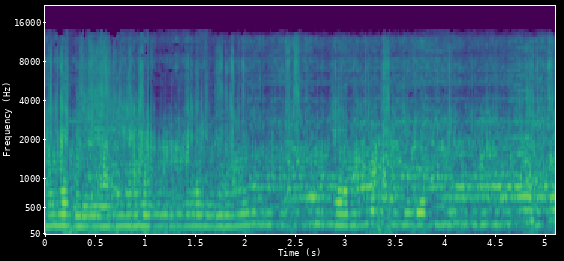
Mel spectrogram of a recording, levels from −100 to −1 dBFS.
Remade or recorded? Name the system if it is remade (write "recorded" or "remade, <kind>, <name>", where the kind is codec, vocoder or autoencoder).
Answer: remade, vocoder, BigVGAN v2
